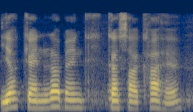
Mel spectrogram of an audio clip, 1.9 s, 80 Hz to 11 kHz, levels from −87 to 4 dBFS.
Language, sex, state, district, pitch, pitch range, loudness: Hindi, male, Arunachal Pradesh, Lower Dibang Valley, 170 Hz, 165-175 Hz, -17 LUFS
